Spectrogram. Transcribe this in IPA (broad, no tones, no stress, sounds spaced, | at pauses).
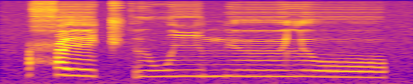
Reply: ħ e t͡ʃʼ ɨ w iː mʲ ʉː lʲ oː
